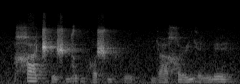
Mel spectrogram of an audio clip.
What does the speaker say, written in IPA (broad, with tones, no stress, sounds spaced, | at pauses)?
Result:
χ a˦˨ t͡ʃʼ ɨ˩˧ ʃ d u˦˨ bʱ ɔ˩˧ ʃ bʱ ɨ˩˧ | j a˩˧ χ ʉ˩˧ j e˩˧ ŋ e˦˨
